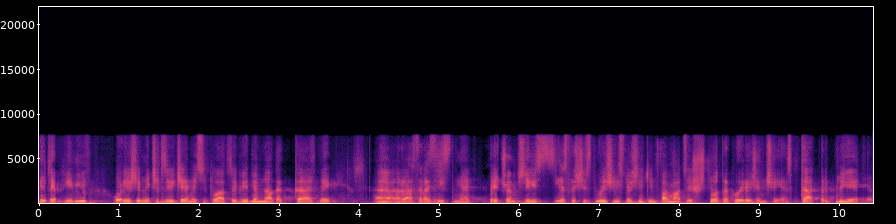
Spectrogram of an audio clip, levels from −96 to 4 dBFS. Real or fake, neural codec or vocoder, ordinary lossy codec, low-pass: fake; codec, 16 kHz, 1 kbps, FreqCodec, smaller model; none; none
